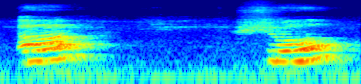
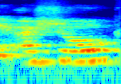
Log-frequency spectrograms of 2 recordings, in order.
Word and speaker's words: अशोक: करें कि ये भी अशोक है और ये इंग्लिश की स्पेलिंग के साथ अशोक है। ये भी अशोक, ये भी अशोक, इसको अशोका ना बोले, बस यही कहना है।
